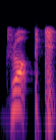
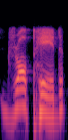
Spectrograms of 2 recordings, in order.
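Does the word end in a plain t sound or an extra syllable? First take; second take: t sound; extra syllable. First: The ending is a plain t sound. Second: The ending is an extra syllable, not t. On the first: The speaker calls it right. "the ed is pronounced just like a T" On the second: The speaker calls it wrong. "Not drop head"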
